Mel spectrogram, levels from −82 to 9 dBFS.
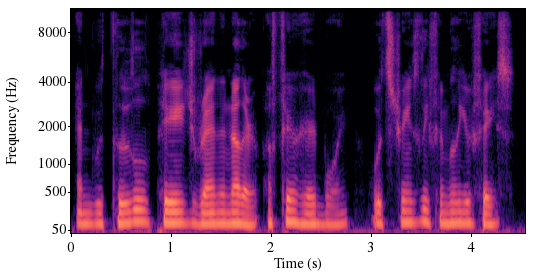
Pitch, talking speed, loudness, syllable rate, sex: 115 Hz, 200 wpm, -19 LUFS, 5.6 syllables/s, male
